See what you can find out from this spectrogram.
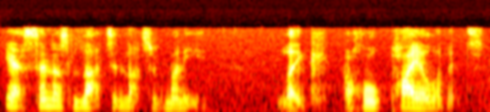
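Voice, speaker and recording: Hoarse woman joking around on a podcast, dull lo-fi call audio. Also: lowish voice. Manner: joking, quick banter. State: hoarse from laryngitis. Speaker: podcast co-host. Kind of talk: casual podcast chat. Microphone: remote call microphone.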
